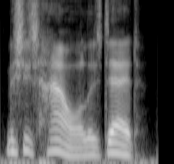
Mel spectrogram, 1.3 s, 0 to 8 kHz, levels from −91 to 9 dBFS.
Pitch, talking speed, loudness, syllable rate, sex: 130 Hz, 185 wpm, -16 LUFS, 4.6 syllables/s, male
